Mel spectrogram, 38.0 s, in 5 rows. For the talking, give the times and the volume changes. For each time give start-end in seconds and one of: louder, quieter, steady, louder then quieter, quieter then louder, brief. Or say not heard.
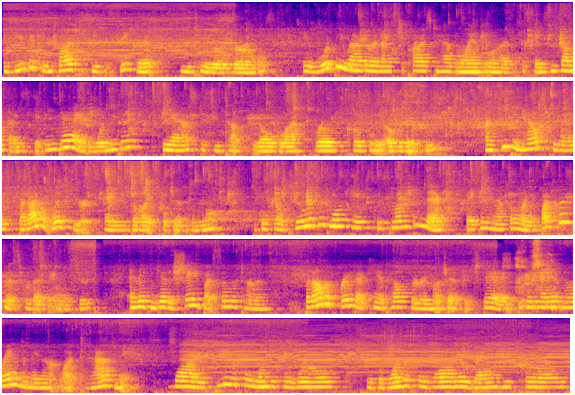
0.0-37.9 steady.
